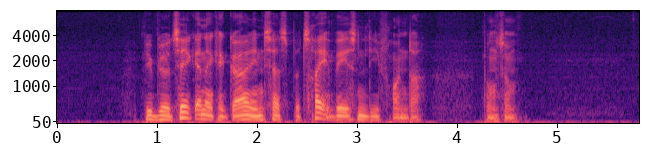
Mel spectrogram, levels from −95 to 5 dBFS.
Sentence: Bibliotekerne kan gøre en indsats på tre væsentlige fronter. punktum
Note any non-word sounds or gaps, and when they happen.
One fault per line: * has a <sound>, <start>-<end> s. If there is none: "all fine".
all fine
